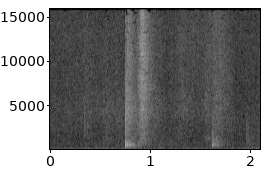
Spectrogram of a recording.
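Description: Handling noise: two brief knocks, the first a little under a second in and the second just over half a second later, over a low steady background.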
